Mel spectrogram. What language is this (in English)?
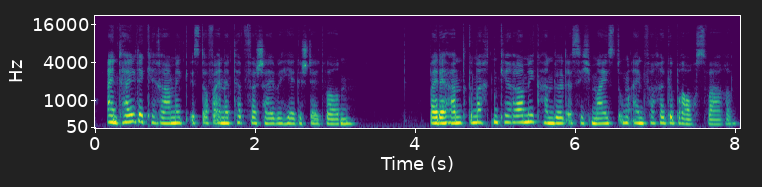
German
